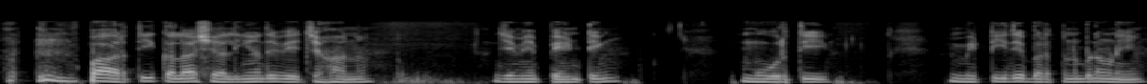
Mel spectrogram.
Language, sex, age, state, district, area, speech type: Punjabi, male, 30-45, Punjab, Tarn Taran, rural, spontaneous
